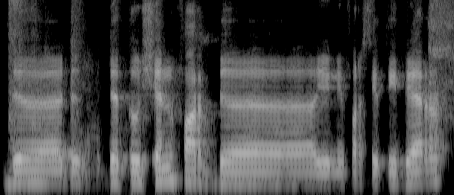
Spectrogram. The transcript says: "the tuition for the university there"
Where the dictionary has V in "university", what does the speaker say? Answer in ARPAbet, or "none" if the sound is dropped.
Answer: F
